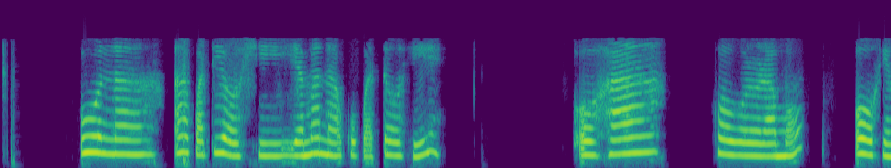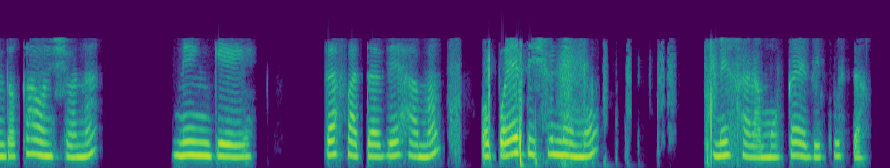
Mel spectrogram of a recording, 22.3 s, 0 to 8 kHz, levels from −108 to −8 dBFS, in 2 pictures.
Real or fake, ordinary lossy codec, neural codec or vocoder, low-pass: real; AAC, 16 kbps; none; 7.2 kHz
